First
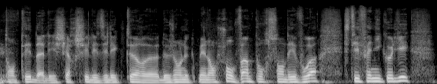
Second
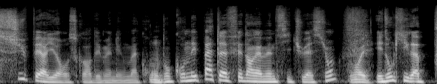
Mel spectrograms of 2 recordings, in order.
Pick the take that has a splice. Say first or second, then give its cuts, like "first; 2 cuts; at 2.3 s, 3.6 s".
second; 1 cut; at 2.2 s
